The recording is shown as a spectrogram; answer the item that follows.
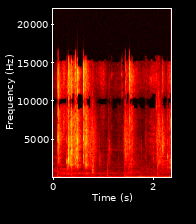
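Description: Soft background music, with rustling and crinkling in the first second as a plastic packet of wipes is pushed into a small packed bag.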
